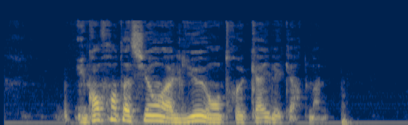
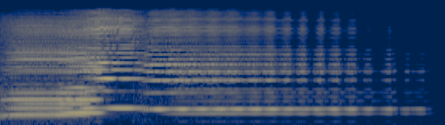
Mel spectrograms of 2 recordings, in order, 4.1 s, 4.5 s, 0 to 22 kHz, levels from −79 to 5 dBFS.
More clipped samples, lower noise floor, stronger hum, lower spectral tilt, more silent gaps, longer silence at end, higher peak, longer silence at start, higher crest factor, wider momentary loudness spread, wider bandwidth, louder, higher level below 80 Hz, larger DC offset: neither; second, -47 dBFS vs -52 dBFS; neither; first, -7 dB/octave vs 1.5 dB/octave; neither; first, 0.6 s vs 0.2 s; first, -2 dBFS vs -8 dBFS; first, 0.65 s vs 0 s; about the same, 16 dB vs 18 dB; first, 22 LU vs 19 LU; second, 11.5 kHz vs 16 kHz; first, -16 LUFS vs -24 LUFS; first, -42 dBFS vs -76 dBFS; neither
